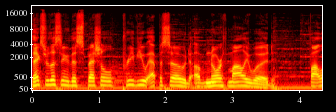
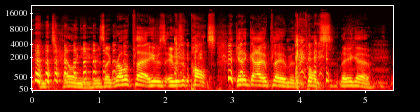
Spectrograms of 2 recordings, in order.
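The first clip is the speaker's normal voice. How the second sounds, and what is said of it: British accent, imitates another person's voice. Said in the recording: “That's my Jagger. That's British my Jagger impression.”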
